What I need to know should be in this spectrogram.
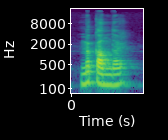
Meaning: each other
- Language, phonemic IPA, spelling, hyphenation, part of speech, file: Dutch, /məˈkɑn.dər/, mekander, me‧kan‧der, pronoun, Nl-mekander.ogg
